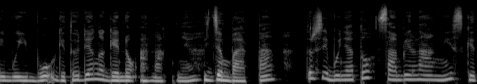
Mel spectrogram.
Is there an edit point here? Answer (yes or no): yes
